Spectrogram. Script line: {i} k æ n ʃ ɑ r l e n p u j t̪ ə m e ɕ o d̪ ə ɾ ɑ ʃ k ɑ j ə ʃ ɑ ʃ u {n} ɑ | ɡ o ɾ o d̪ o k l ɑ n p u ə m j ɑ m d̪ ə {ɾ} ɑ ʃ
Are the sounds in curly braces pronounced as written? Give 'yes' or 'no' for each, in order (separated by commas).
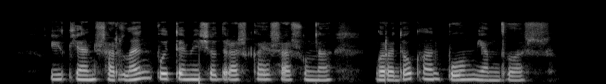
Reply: no, yes, no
